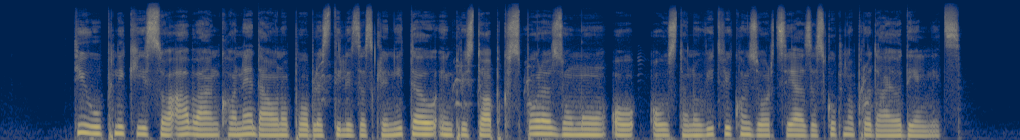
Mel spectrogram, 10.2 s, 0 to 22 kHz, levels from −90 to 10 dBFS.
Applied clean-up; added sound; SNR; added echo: neural mask model RNNoise.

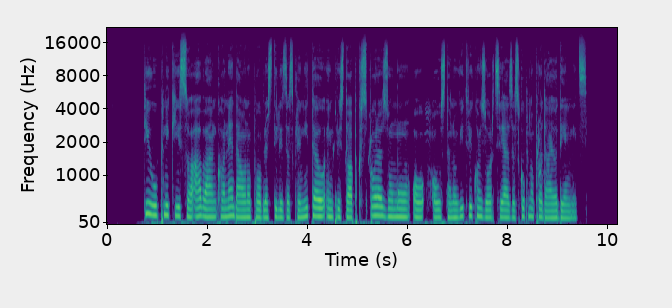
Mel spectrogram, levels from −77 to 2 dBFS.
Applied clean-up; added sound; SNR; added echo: neural mask model Resemble Enhance denoiser.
